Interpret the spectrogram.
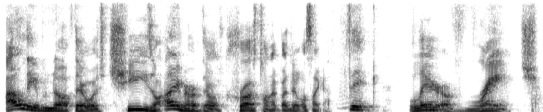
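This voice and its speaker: A man's voice: mid-range voice, fast talker. A young man, co-hosting a podcast and telling jokey stories in casual chat. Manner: joking, animated storytelling. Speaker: podcast co-host.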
